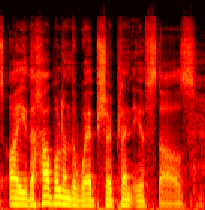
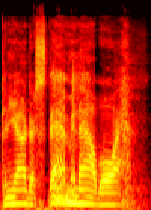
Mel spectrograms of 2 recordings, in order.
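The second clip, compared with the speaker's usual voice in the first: pirate-sounding voice, loud; 4 semitones higher, 5 dB louder than usual. Trying out an accent on the other speakers, pirate-sounding voice. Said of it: "You just sound like a pirate now".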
